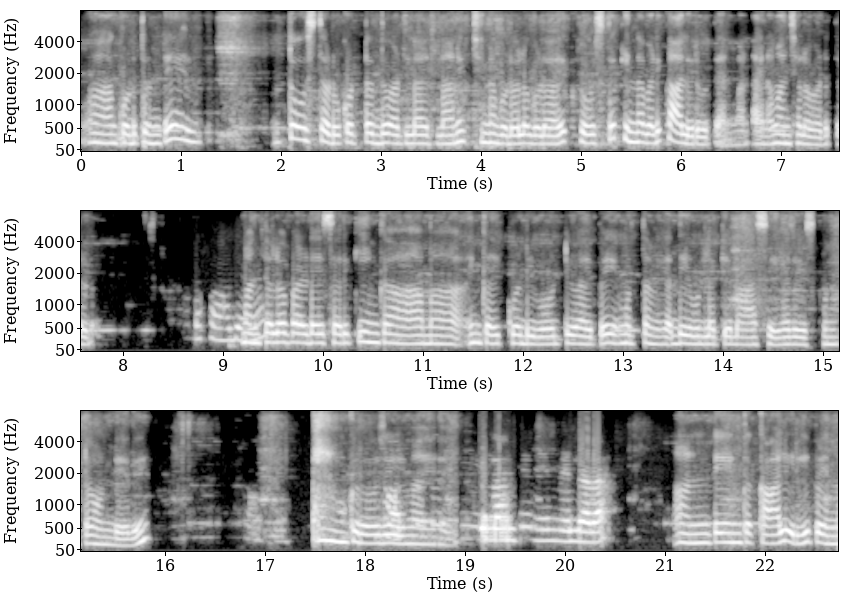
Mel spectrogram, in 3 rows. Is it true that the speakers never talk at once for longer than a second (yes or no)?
yes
